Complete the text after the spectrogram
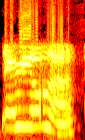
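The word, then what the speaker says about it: Arreola: Seriously, it's Areola.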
